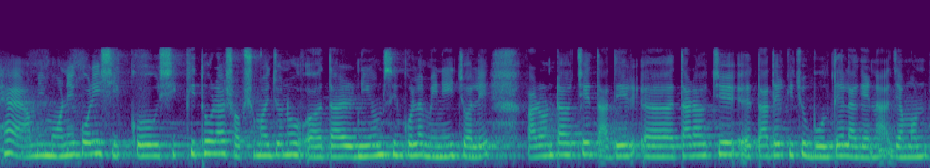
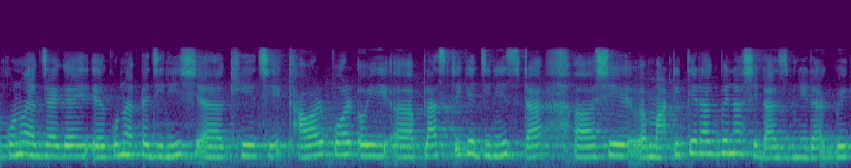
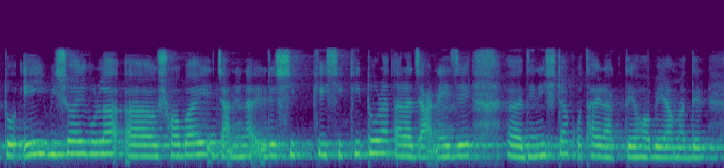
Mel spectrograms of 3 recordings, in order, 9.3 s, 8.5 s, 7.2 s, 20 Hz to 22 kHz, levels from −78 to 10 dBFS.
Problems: constant background noise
